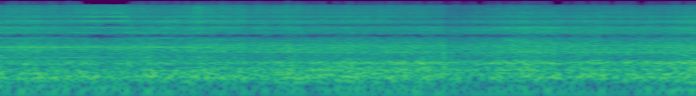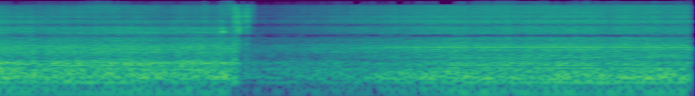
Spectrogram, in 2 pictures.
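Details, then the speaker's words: Rooftop HVAC unit, opened up after a reported noise at startup, restarted: a steady, even whoosh of the inducer and blower with a brief dip near seven seconds and no knocks, rattles or squeals. Nothing unusual is heard. "Let her fire up again. See what she does. At this point, not really hearing anything out of the way. So I think she's going to be okay."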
